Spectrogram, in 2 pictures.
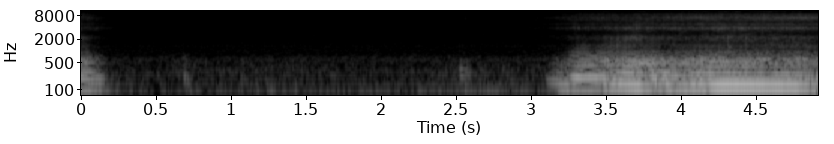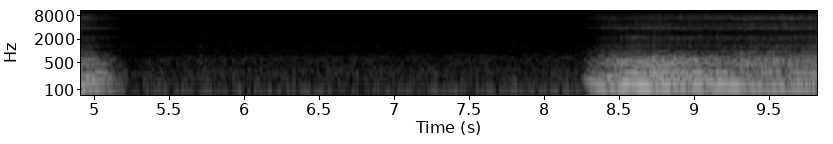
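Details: Snoring from the father beside a mother 36 weeks pregnant with twins, whose strong fetal movements respond to it: loud, low, rattling snores about two seconds each, roughly every five seconds, with silent exhalations between.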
